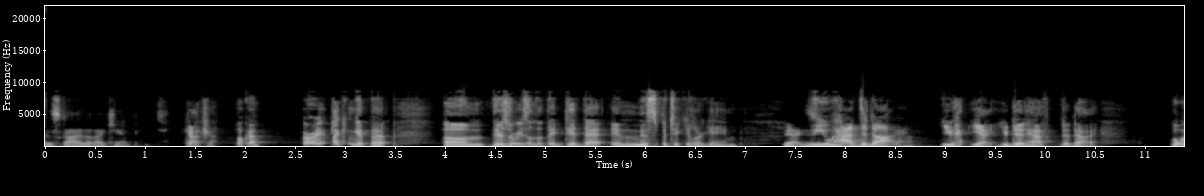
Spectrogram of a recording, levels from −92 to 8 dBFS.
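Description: Nothing's wrong with this speech clip, which just sounds like it came through an ordinary call, with the mic processing and call codec band-limiting it so there's nothing above about 8 kHz.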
